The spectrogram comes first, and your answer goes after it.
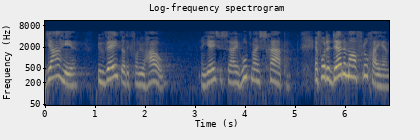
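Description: Woman interpreting in a reverberant church. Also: medium pitch. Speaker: interpreter and scripture reader. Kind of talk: interpreting a sermon into Dutch, then reading scripture aloud. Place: church hall. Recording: dull lo-fi sound with long hall reverb.

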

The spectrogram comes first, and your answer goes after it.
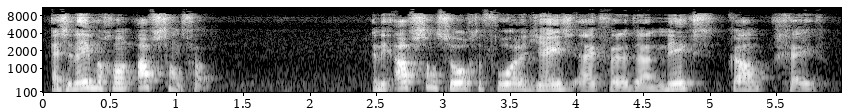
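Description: A man with a high voice delivers a sermon as a retold story. He quotes the figures with lively changes in his delivery and pauses now and then with small hesitations. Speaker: preacher. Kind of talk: sermon retelling a Bible passage.

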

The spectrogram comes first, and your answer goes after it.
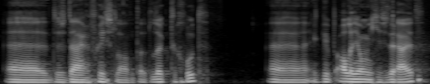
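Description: Brief: Dutch man, very low voice, halting storyteller in a casual chat. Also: fairly even intonation, a little mellow. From Netherlands. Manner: hesitant, filler-heavy storytelling. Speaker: guest. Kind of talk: casual podcast conversation.

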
